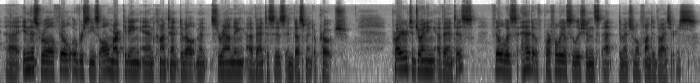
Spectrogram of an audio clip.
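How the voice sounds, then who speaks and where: A man hosting a finance discussion, reading guest introductions in a measured way with frequent fillers. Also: medium pitch, fairly bright tone. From Canada. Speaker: host.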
